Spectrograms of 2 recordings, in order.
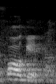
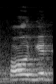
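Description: First: ফরগেট with silent R, "fo-get"; corrected pronunciation. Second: ফরগেট with the R sounded, "for-get"; wrong pronunciation. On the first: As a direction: drop the R from ফরগেট. (ফরগেট, 'র' বাদ দিয়ে 'ফগেট') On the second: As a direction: pronounce the R in ফরগেট. (ফরগেট, 'র' স্পষ্ট উচ্চারণে) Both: Shown as a demonstration. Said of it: "তো নয় কথাটা".

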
